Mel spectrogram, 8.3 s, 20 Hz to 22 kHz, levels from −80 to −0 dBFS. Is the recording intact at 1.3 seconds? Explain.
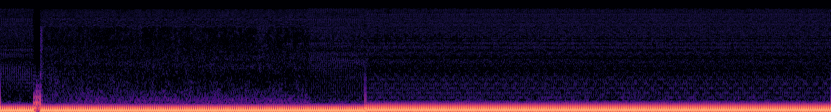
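No. At 1.3 s the audio is inside a call bitrate drop running from 0.36 to 3.16 s. A fall in the estimated bandwidth forced the encoder from 128 kbps down to 22 kbps, so the sound is coded coarsely and loses its high frequencies, coming across rough, watery and muffled.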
